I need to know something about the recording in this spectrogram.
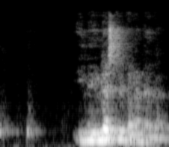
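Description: A middle-aged man speaks clearly and close by.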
